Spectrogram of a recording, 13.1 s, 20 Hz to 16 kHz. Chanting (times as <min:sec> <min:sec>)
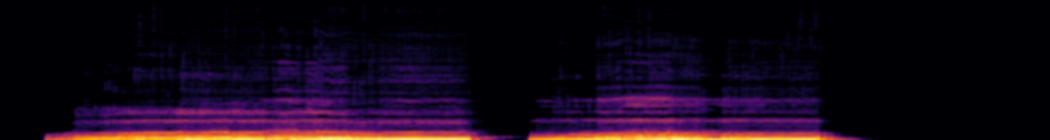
0:00.6 0:06.0, 0:06.6 0:10.4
